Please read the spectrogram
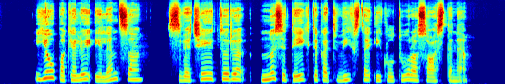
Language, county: Lithuanian, Alytus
